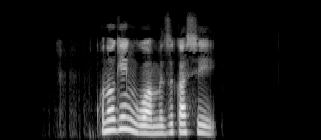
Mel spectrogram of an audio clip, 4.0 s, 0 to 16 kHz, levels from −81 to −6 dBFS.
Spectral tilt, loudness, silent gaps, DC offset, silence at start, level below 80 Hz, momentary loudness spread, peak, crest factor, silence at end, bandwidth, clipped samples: -5 dB/octave; -19 LUFS; none; under 0.1%; 1.25 s; -76 dBFS; 12 LU; -2 dBFS; 20 dB; 1.35 s; 10.5 kHz; under 0.1%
